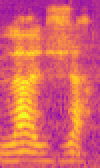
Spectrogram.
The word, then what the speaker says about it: laja: Is it le or la? La. Laja. Good.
